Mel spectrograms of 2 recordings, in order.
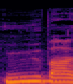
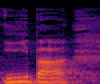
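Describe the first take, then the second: First: The first vowel is said with rounded lips. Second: The first vowel is said with spread lips. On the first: This is the standard German form. "statt über" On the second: This is the Texas German form. "dass man die Vorderzungenvokale entrundet"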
